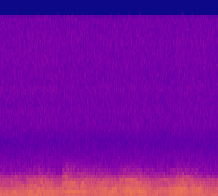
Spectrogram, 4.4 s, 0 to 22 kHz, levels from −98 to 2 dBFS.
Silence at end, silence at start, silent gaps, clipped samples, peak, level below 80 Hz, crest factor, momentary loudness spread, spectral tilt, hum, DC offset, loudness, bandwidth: 0 s; 0 s; none; under 0.1%; -20 dBFS; -80 dBFS; 14 dB; 4 LU; -6 dB/octave; none; under 0.1%; -35 LUFS; over 20 kHz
